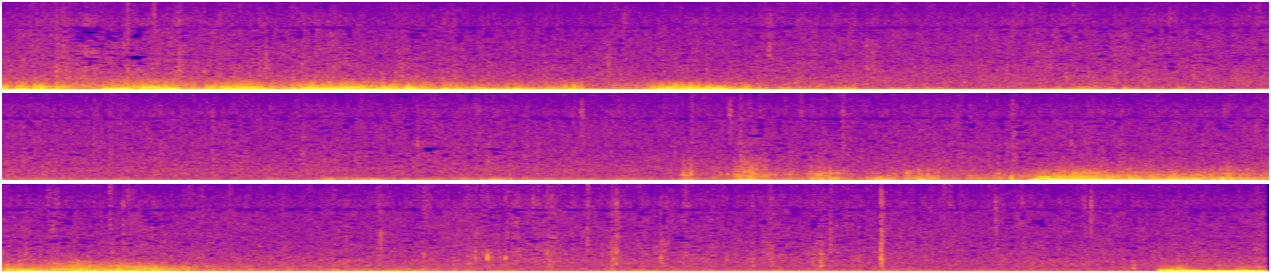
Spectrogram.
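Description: Steady heavy rain with rolling thunder: a long rumble over the first several seconds, a sharper crack about halfway through, followed by another long rumble, and a sudden loud thunderclap near the end.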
